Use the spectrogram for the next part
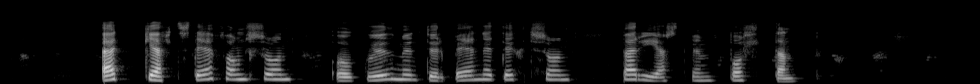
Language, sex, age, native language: Icelandic, female, 30-39, Icelandic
